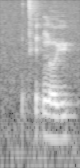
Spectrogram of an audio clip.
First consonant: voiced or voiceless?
voiceless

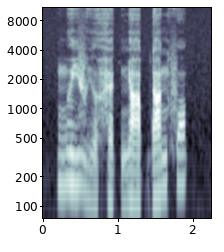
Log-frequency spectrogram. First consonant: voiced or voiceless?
voiced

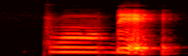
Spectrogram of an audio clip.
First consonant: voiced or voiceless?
voiceless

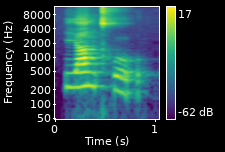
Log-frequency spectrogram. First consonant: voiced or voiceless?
voiced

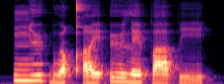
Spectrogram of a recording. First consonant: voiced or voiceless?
voiced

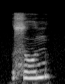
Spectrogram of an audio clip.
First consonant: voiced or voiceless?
voiceless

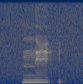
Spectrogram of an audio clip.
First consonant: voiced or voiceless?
voiced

